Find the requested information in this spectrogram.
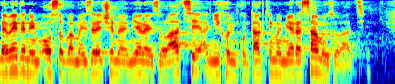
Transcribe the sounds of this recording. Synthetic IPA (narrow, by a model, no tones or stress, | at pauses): naʋe̞d̪e̞nimo̞so̞bamaizɾet͡ʃe̞naje̞mje̞ːɾaizo̞laːt̪sije̞ʔaɲixo̞ʋimko̞nt̪akt̪imamje̞ɾasaːmo̞izo̞lˠaːt̪sije̞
